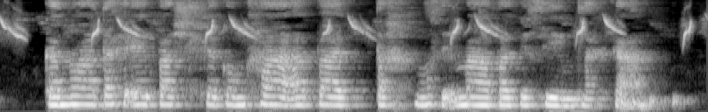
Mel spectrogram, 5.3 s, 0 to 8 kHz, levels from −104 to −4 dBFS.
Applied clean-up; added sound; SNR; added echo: none; Bird vocalization, bird call, bird song; 13 dB; reverberation time 0.3 s.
